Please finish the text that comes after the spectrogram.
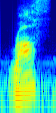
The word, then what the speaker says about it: Ralth: what's his name ralth Roth oh I forg spelled ralth but it's it's pronounced Roth or something like that uh and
